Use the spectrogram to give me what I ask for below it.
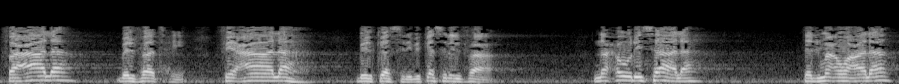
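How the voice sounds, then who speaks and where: Guy teaching grammar, slightly high voice, repeats every form, long hall echo, muffled lo-fi sound. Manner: repeats forms slowly, checks students with questions. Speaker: sheikh teaching Arabic grammar. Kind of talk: classroom grammar lesson.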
